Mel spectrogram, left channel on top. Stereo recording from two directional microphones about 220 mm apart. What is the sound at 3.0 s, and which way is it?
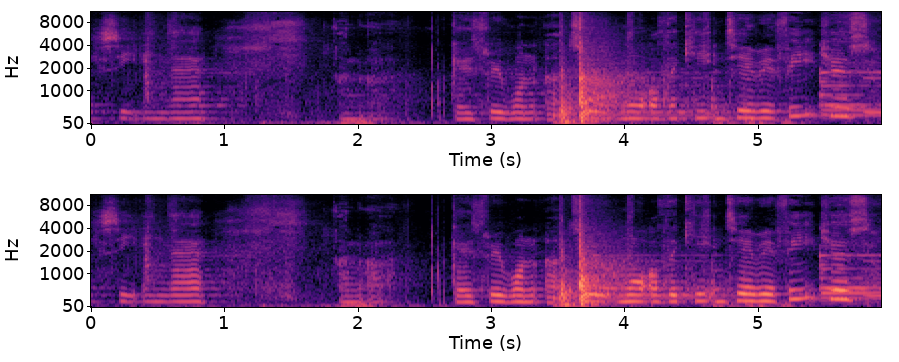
Speech, 15° right (ahead or behind).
